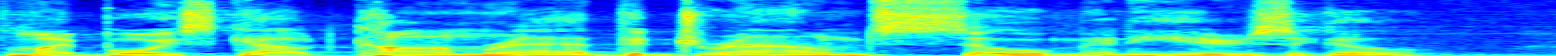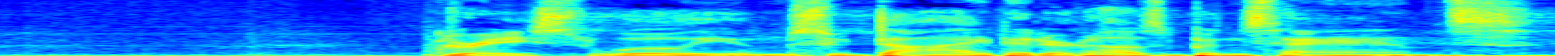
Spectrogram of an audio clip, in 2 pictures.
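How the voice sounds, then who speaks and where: A man acting a condemned man who wanders among ghosts, narrating a radio drama in a slow, solemn way. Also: mid-range voice, lightly acted. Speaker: radio play actor. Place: stage performance.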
